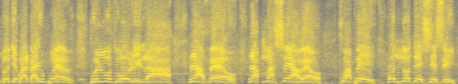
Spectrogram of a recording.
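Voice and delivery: fervent rhythmic prayer chant, driving on without a let-up; full-force preaching. Real, not acted. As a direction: pray it out in loud, pulsing bursts.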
